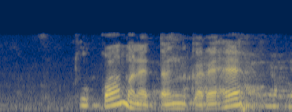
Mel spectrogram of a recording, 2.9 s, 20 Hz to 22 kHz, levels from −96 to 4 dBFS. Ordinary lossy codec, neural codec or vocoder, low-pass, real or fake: Opus, 64 kbps; codec, 16 kHz, 8 kbps, FunCodec, trained on Chinese and English, 25 frames a second; 7.2 kHz; fake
